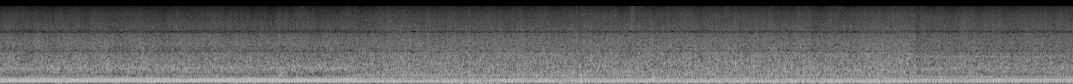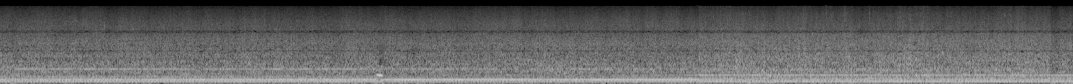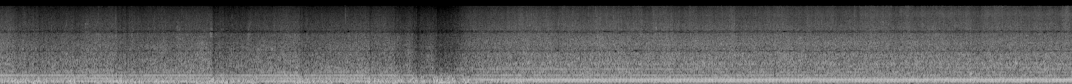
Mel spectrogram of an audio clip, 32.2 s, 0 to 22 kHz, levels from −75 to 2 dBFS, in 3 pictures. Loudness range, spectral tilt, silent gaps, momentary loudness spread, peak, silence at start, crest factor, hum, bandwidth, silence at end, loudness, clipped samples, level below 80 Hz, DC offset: 3 LU; -5 dB/octave; none; 3 LU; -6 dBFS; 0 s; 14 dB; none; 16.5 kHz; 0 s; -19 LUFS; under 0.1%; -36 dBFS; under 0.1%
